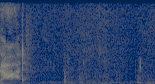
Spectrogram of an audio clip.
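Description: A spoken word ends with a breathy tail, then near silence with a few faint ticks and rustles of paper being handled at a lectern.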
